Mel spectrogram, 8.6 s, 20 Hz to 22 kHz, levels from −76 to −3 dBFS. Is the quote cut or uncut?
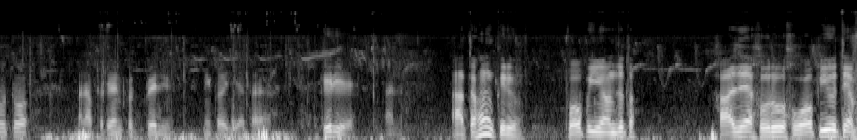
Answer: cut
